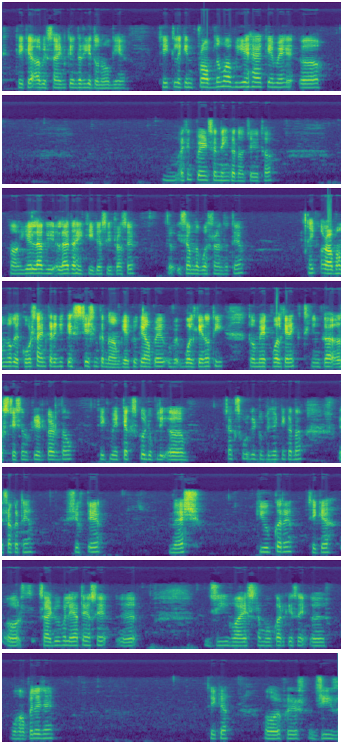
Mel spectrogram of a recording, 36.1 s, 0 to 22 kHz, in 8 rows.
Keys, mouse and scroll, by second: 0.9 click, 1.6 click, 2.3 click, 3.1 r, 4.8 click, 5.6 r, 7.0 ctrl+z, 8.6 ctrl+z, 9.9 click, 10.8 click, 12.1 a, 13.3-16.4 middle drag, 18.3 KP_3, 19.6 click, 21.0 a, 23.1 shift+a, 27.2 KP_1, 28.3-29.6 middle drag, 29.6 g, 32.8-35.6 middle drag, 35.6 g.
